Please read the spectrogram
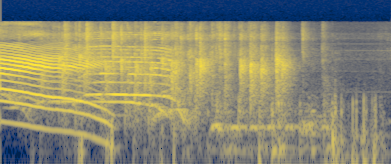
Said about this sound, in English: That is an appropriate amount of clapping.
